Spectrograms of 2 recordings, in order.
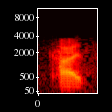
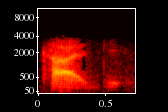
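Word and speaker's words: chi: this it looks like an X by it's Kai it's Kai Greek letter and it's pronounced high squar so that's what I'm going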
